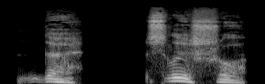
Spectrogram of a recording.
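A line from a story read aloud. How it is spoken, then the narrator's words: Young man moaning. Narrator (Russian): простонал парень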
